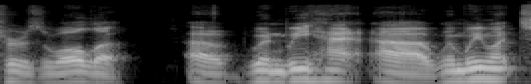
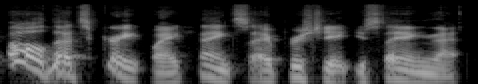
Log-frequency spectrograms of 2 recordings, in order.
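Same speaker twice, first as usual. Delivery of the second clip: imitating polite thanks; 9 dB quieter than usual. Imitating Bob's modest thanks.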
